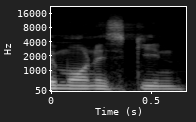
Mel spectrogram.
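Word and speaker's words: Måneskin: ho scritto a Vittoria chiedendole come voleva che pronunciassimo il nome. Quindi ho questo audio in cui dice per favore di' Moneskin se puoi dire Moneskin, che poi Maneskin va bene anche ma forse no no non che sia Moneskin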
